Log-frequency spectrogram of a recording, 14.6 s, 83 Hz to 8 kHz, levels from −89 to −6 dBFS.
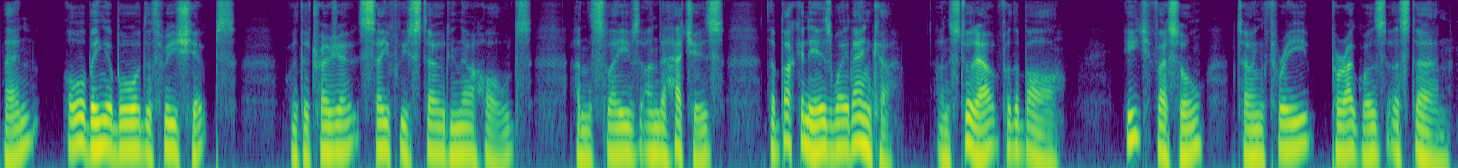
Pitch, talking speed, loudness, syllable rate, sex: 125 Hz, 150 wpm, -19 LUFS, 4.7 syllables/s, male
